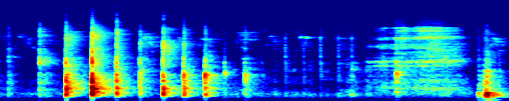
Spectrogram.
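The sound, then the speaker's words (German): A brief burst of hand claps from one or a few people, sharp and irregular, trailing off into scattered faint claps, then a soft breathy rush and one final clap. “Ich glaube, dafür hat es auch einen kleinen Applaus verdient.”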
